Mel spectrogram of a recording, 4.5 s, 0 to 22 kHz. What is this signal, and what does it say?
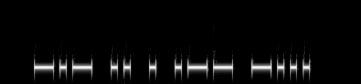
Morse code, heard as a keyed tone, about 15 wpm, 700 Hz. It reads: KIEWB
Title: Code Groups - 5 Letters - 15wpm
